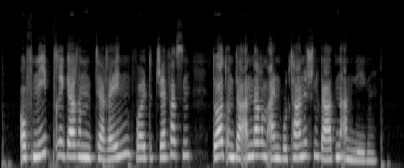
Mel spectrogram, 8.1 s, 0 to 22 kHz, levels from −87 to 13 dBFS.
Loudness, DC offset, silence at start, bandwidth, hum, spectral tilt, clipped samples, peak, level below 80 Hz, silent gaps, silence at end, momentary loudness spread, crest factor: -16 LUFS; under 0.1%; 0.4 s; 7.2 kHz; none; -5.5 dB/octave; under 0.1%; -2 dBFS; -54 dBFS; none; 0.4 s; 11 LU; 14 dB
